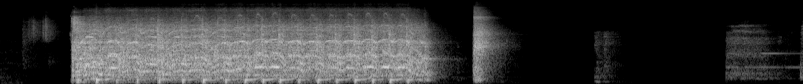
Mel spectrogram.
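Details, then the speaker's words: Toyota MR2 with an Audi TT 1.8T engine swap, being cranked before first start: the starter churns with regular compression pulses for about three seconds, then stops dead. The engine locked up; it was freed by hand, cause unknown. "So, I'm not actually too sure what's going on here. The engine just locked up on the start motor."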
